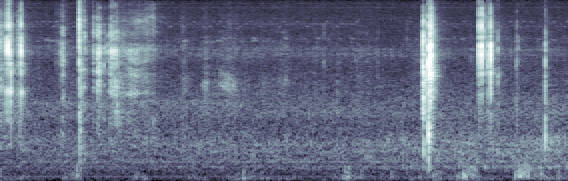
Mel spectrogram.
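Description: A fingertip with a red-painted nail rubs and flexes the end flap of a small, hollow, printed cardboard playing card box held in one hand. Quiet, bright, dry crackles and clicks come in short bursts, with a long near-silent pause in the middle before a few sharper snaps near the end.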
